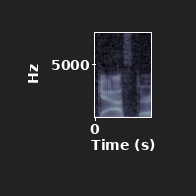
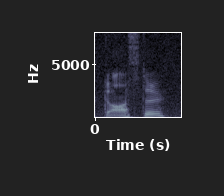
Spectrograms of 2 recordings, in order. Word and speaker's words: Gaster: His in the comic dub, his name is pronounced like with an accent, so it's like instead of it's Gaster, it's Goster. Goster, Goster, Goster. like Gostar.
